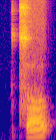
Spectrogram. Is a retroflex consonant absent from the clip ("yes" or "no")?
yes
